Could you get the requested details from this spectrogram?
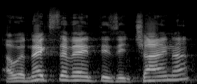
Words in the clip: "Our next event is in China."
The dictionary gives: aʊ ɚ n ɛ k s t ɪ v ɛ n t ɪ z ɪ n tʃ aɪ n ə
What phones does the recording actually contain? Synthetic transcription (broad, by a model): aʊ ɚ n ɛ k s t ɪ v ɛ n t ɪ z ɪ n tʃ aɪ n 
